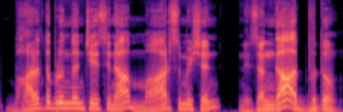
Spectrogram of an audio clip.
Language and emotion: Telugu, surprised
